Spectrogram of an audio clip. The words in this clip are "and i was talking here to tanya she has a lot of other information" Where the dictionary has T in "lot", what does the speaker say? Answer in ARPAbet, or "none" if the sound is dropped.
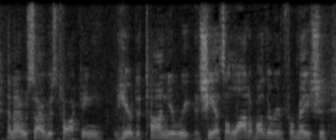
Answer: T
